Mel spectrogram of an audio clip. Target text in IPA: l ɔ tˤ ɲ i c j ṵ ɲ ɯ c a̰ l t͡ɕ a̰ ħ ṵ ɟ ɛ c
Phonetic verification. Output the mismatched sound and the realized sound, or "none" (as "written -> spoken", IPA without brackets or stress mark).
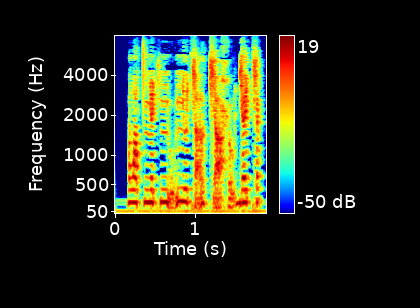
j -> ɲ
